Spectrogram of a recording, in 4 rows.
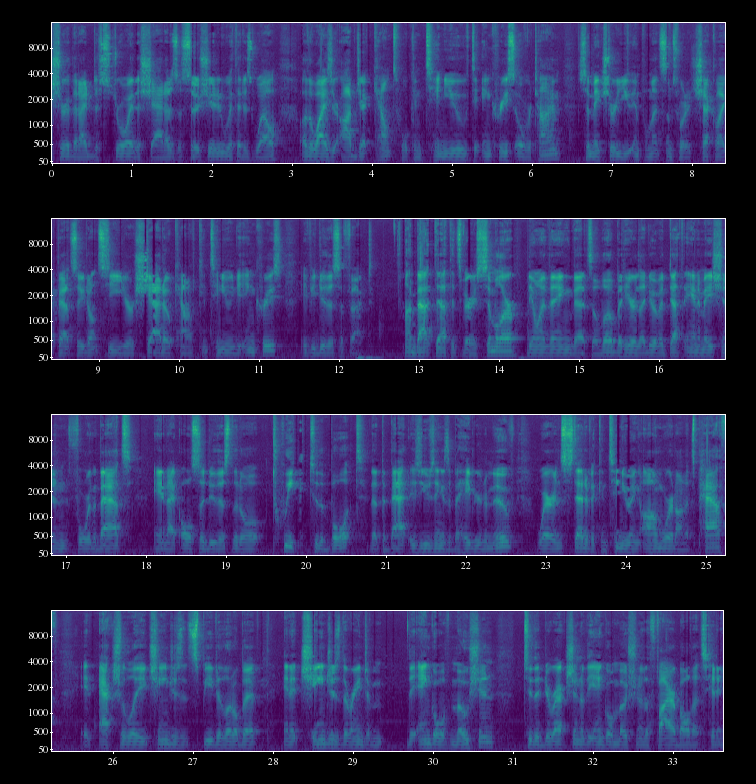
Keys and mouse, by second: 12.5 click.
